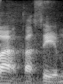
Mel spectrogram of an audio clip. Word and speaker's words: KCM: แอด นำ หน้า นะ KCM อ่าน ว่า เกษม นะ ครับ สำหรับ ท่าน ที่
